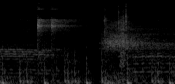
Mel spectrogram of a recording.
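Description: A sheep in a strategy video game gives a couple of short, close bleats, brief nasal cries that stand out over a quiet low game backdrop.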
